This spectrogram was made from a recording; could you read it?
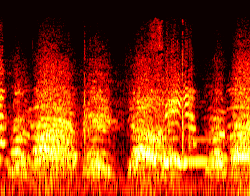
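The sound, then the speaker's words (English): A crowd of demonstrators chants together in loud, rhythmic bursts while marching up to the main door of Johns Hopkins hospital, around the circular driveway and back to the street, each shouted phrase separated by brief pauses, the massed sound staying strong and steady throughout. “The demonstrators marched up to the main door of the hospital, around the circular driveway, and back to the street.”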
